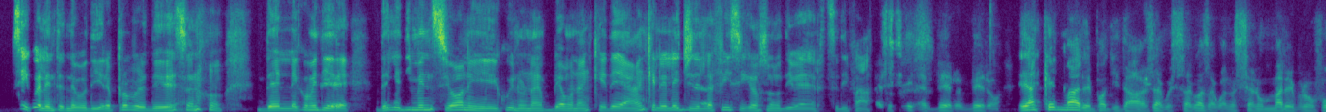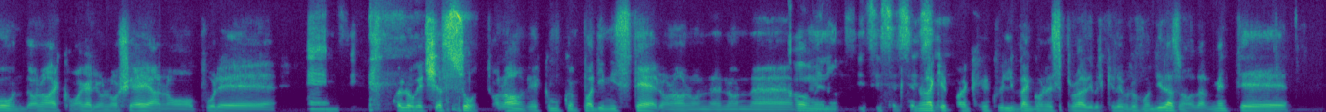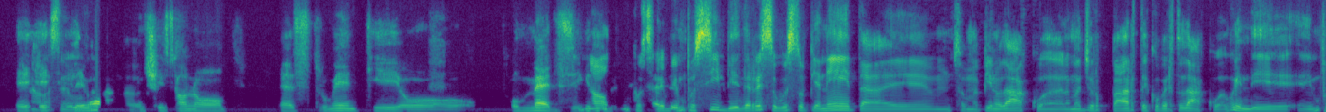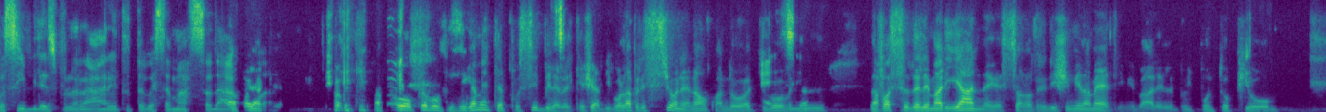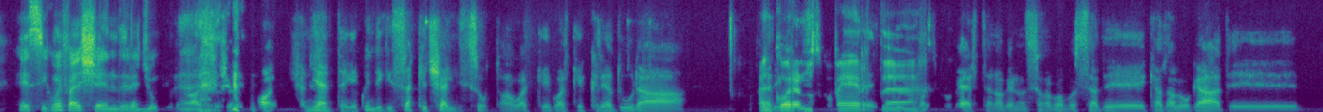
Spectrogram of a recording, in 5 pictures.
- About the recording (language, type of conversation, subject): Italian, unstructured, Quali paesaggi naturali ti hanno ispirato a riflettere sul senso della tua esistenza?
- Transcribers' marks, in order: static; unintelligible speech; "proprio" said as "propio"; laughing while speaking: "sono"; distorted speech; tapping; "questa" said as "quessa"; chuckle; unintelligible speech; "proprio-" said as "propo"; "proprio" said as "propo"; chuckle; other noise; unintelligible speech; "cioè" said as "ceh"; chuckle; lip smack; "proprio" said as "propo"; drawn out: "catalogate"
